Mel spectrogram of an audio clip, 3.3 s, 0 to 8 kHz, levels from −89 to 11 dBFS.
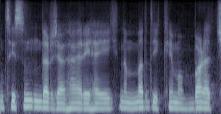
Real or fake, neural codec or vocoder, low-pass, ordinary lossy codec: fake; codec, 16 kHz, 0.3 kbps, FocalCodec; none; none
